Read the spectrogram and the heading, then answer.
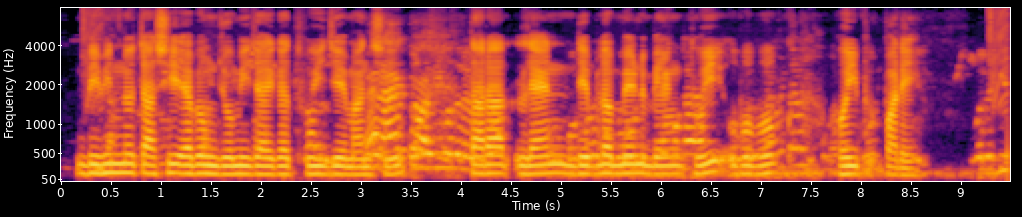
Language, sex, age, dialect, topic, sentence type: Bengali, male, 18-24, Rajbangshi, banking, statement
